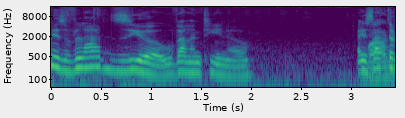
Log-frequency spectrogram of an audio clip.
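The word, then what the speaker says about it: Władziu: Gesundheit, you know, because it sounded like I was sneezing.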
